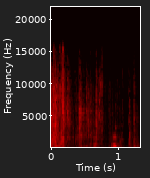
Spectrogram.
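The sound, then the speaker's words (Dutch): Crinkling of plastic cookie packaging as a cookie is taken out, a brief burst of crackly rustles with a few sharper crackles, heard on its own without talking. “Doe dit andere koekje.”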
